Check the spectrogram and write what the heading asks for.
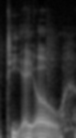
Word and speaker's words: Tao: It's called the Tao Te Ching. Uh, it is spelled with a T, T A O. Um, so, you know, it's not it's it's not Tao, it's Tao with a D sound.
